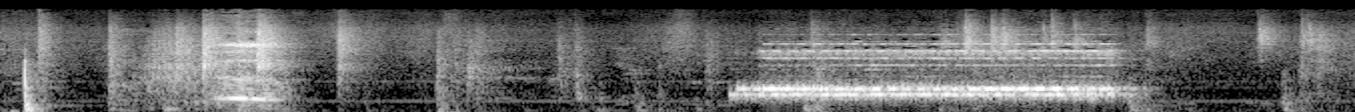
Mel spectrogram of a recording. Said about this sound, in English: Stuff like this happens, y'all. You know, phones go off in the house.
